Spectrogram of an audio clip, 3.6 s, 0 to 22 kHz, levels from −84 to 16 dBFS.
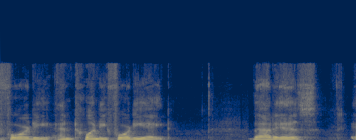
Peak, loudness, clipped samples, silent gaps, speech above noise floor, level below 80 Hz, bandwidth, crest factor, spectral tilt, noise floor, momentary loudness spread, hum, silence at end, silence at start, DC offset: -4 dBFS; -21 LUFS; under 0.1%; none; 34 dB; -64 dBFS; 12.5 kHz; 18 dB; -6.5 dB/octave; -54 dBFS; 12 LU; none; 0 s; 0 s; under 0.1%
